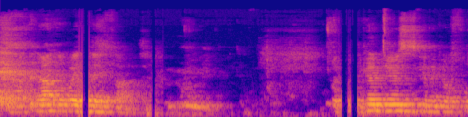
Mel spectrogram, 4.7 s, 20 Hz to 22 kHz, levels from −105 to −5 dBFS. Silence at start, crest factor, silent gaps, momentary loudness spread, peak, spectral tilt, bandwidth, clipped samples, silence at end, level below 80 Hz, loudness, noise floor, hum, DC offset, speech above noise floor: 0 s; 18 dB; none; 21 LU; -14 dBFS; -5.5 dB/octave; 16.5 kHz; under 0.1%; 0 s; -62 dBFS; -31 LUFS; -57 dBFS; none; under 0.1%; 27 dB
